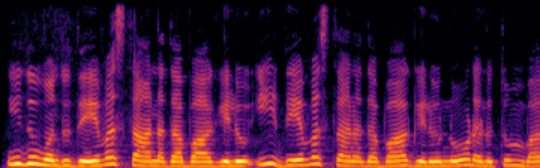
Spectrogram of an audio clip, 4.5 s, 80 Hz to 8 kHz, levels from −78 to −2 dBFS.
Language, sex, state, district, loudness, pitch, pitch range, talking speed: Kannada, female, Karnataka, Chamarajanagar, -13 LUFS, 220 Hz, 210-245 Hz, 120 wpm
